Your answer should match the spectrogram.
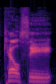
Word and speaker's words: Kelce: Whereas Travis Kelce told us that his name is being pronounced incorrectly, that it's Kelce, and everyone's like, that's great, Travis Kelce.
